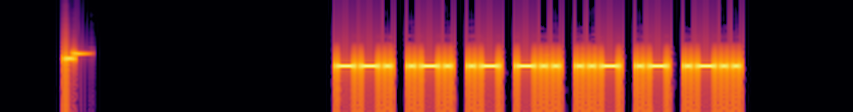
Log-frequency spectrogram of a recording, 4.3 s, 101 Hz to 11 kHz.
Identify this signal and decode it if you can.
Morse code, heard as a keyed tone, about 40 wpm, 700 Hz. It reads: GRADUAL
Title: LY Suffix - Top 100 Words with Base Words 40wpm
